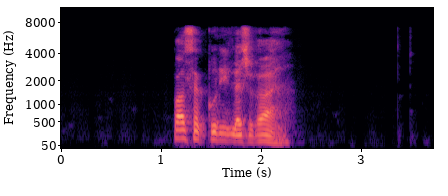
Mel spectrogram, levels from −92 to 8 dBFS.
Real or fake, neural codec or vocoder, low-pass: fake; codec, 16 kHz, 2 kbps, FreqCodec, larger model; 7.2 kHz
